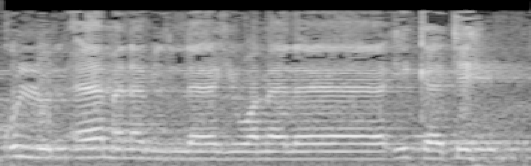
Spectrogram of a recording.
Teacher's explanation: يسقط حرف المد بالكلية عند الوقوف على الهاء · Term: مد صلة صغرى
